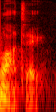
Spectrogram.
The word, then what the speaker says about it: latte: Pronunciation, latte. Use the same sounds, the ah like hot and stop, la, and the a like day and say, te, latte. He's drinking a grande latte.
